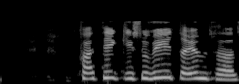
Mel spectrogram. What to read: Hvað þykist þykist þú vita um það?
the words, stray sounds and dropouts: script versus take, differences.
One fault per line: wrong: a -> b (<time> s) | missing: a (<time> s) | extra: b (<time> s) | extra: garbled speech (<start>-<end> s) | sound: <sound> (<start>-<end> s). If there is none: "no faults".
missing: þykist (1.4 s)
